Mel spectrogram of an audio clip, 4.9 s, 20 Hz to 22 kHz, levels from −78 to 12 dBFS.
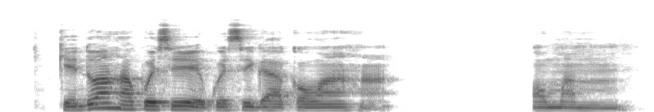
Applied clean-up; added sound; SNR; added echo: none; none; none; none.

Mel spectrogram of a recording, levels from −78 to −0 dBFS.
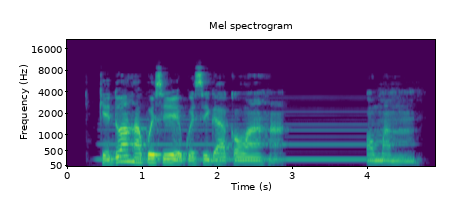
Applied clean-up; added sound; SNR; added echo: none; Wind instrument, woodwind instrument; 16 dB; none.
